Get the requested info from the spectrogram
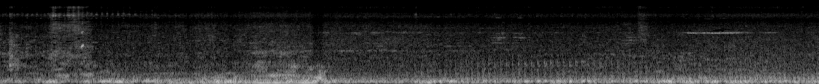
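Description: Steady low rumble of a small motor vehicle riding along a street, with wind buffeting the microphone. A brief thin high tone sounds about seven seconds in.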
